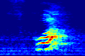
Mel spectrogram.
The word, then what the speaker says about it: squeal: So the first one is long, and the next one is silent. So let's read the word together. Squeal.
